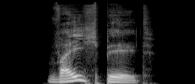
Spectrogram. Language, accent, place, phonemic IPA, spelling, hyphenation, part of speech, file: German, Germany, Berlin, /ˈvaɪ̯çbɪlt/, Weichbild, Weich‧bild, noun, De-Weichbild.ogg
- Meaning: city area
